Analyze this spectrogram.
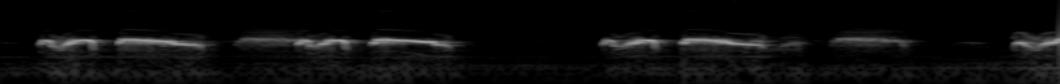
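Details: Cooing of a spotted dove used as a lure to bring in a male. It has runs of short hooked coos and longer mellow falling coos in two bursts separated by a pause, over a quiet background.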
